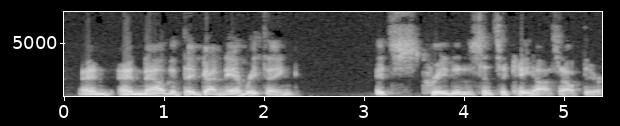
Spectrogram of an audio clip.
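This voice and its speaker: A man of medium pitch at a moderate pace, with ordinary pitch variation. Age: 60s. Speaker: sportswriter. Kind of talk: podcast interview. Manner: halting.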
